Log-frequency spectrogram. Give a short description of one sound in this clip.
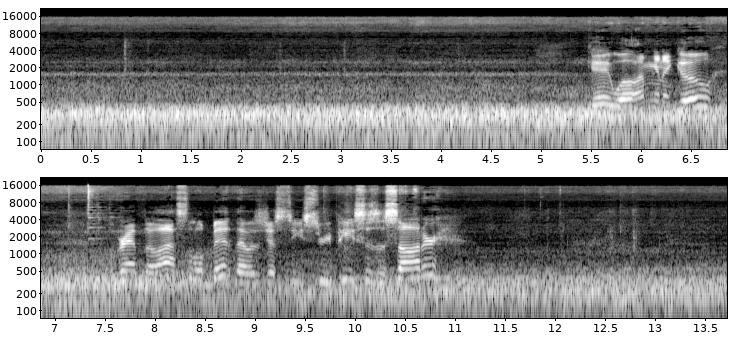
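A gas torch roars steadily close by.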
